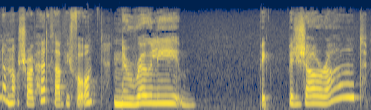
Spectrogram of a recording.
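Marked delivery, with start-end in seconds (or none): 1.7-5.5 slow, careful attempt at a French accent on "Neroli Bijarad". Shown as a demonstration. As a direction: sound the name out slowly in a hesitant French accent. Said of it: "trying to say it nicely with a French accent".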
